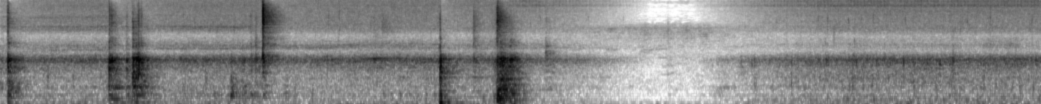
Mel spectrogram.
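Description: Quail masala simmering in an aluminium pot, with a few sharp metal clinks and knocks of a utensil against the pot, the loudest about four to five seconds in. The simmering fades briefly about six seconds in.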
